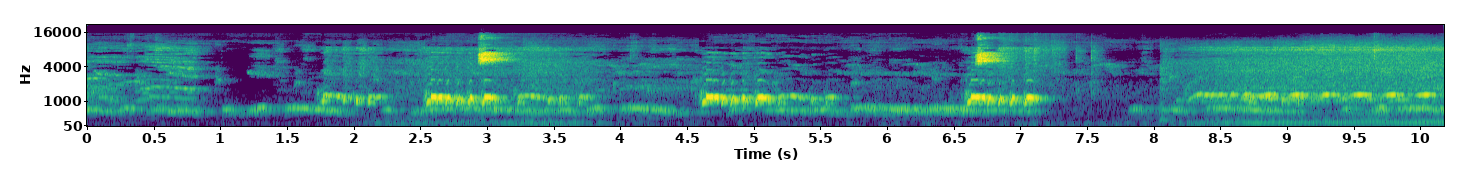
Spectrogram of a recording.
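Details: Zebra dove song: three clear, soft, rolling coo phrases about two seconds apart, each starting with a short high click, ending in a hissing noise.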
